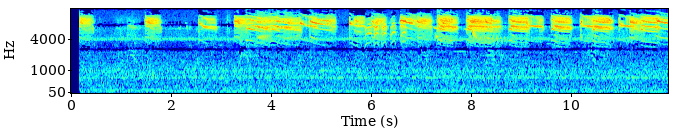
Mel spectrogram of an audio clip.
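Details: Blue-gray gnatcatcher chicks beg as parents approach the nest carrying bugs: high, thin, wheezy bursts, breaking off and starting again about once a second, over a steady insect drone.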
